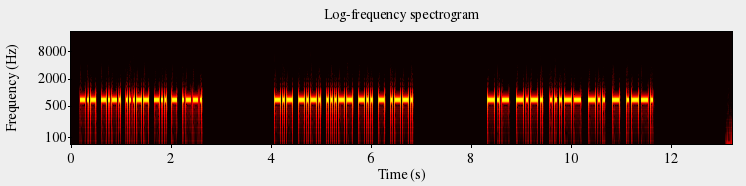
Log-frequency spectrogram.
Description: Morse code, heard as a keyed tone, about 32 wpm, 700 Hz. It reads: KC3DTP KC3DTP KC3DTP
